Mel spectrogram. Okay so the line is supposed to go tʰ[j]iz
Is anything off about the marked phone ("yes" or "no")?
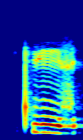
no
